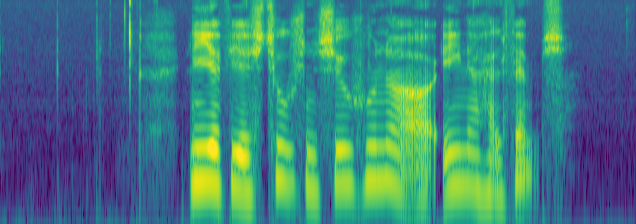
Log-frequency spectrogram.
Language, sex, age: Danish, female, 32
